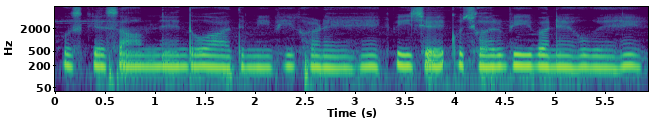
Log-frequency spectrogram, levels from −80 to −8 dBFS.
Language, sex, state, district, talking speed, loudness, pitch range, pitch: Hindi, male, Bihar, Samastipur, 140 wpm, -26 LUFS, 185-195 Hz, 190 Hz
